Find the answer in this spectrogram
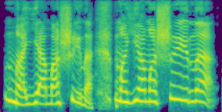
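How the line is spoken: Distant inner pleading. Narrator (Russian): взмолилась бегунья откуда-то с глубоких задворок сознания

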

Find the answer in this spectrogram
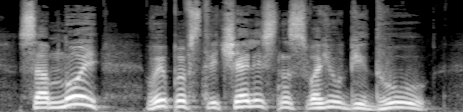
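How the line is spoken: Laughing. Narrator (Russian): смеясь сказал Сунь-Укун

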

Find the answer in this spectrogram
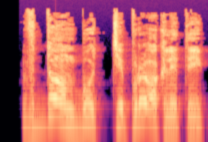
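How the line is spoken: Shouting guard captain. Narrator (Russian): кричал капитан стражи

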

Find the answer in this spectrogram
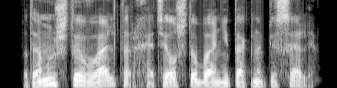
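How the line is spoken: Calm remark. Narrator (Russian): спокойно заметил Йона

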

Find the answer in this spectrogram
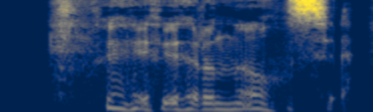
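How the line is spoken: Hoarse laughing woman. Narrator (Russian): хрипло рассмеялась женщина

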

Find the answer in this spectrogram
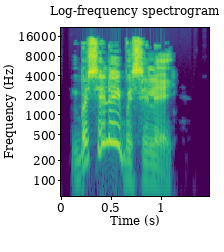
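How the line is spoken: Unexpectedly thin singsong voice. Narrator (Russian): неожиданно тоненьким голоском пропел иврит

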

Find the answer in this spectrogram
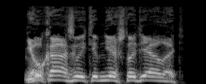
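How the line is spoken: Angry snapping. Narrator (Russian): огрызнулся Джессоп, злобно

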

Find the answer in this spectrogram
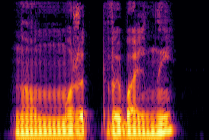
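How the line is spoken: Timid question. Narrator (Russian): спросила Тая робко

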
